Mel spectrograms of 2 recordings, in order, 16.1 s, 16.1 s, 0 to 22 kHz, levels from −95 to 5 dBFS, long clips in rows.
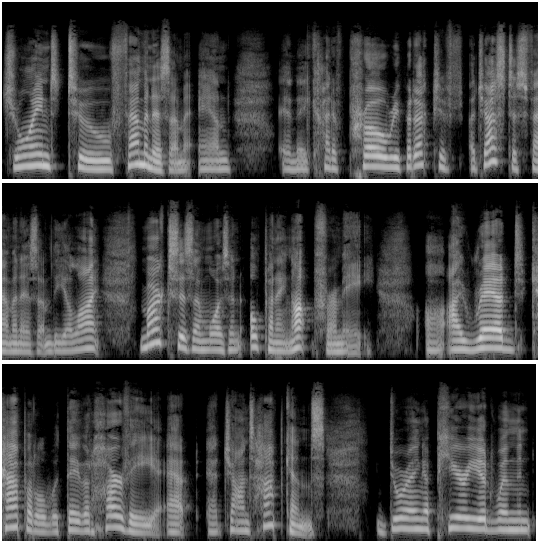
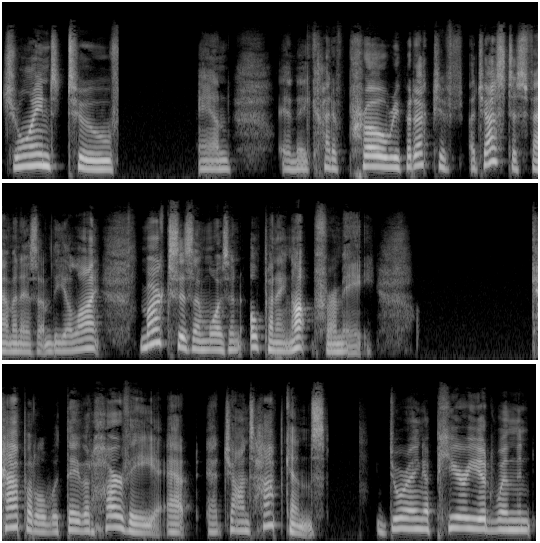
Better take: first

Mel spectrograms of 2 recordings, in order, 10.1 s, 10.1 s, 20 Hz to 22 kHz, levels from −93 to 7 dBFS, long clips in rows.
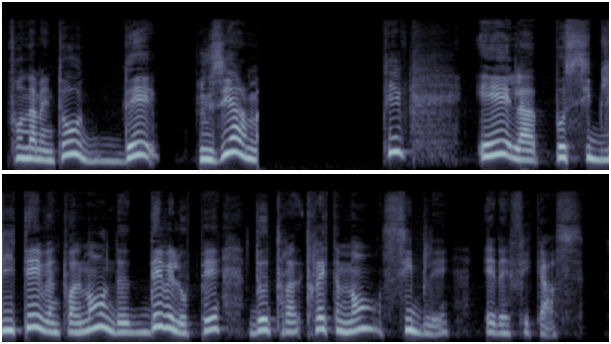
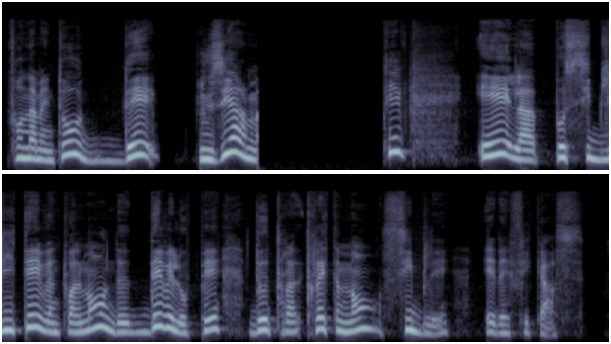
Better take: neither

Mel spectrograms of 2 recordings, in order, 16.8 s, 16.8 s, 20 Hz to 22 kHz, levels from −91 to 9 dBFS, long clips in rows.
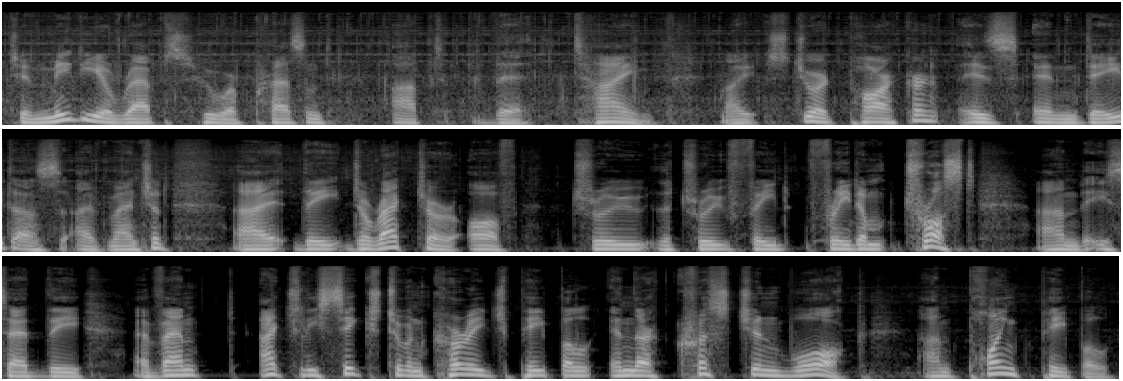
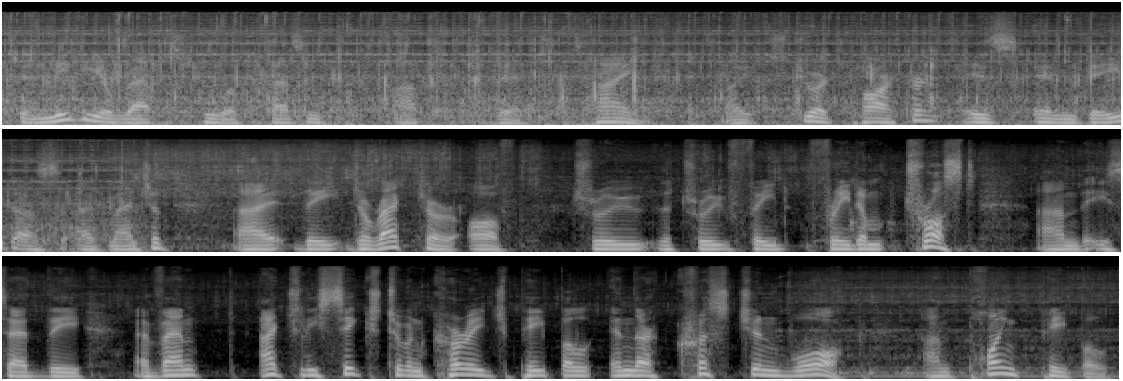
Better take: first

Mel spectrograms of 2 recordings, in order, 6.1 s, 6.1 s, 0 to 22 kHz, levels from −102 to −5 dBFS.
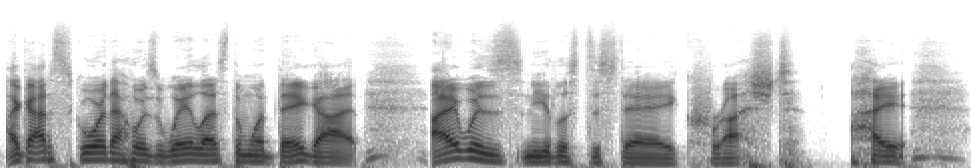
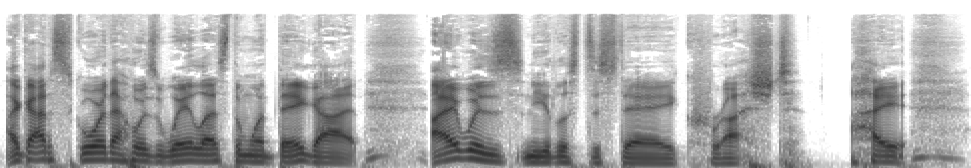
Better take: second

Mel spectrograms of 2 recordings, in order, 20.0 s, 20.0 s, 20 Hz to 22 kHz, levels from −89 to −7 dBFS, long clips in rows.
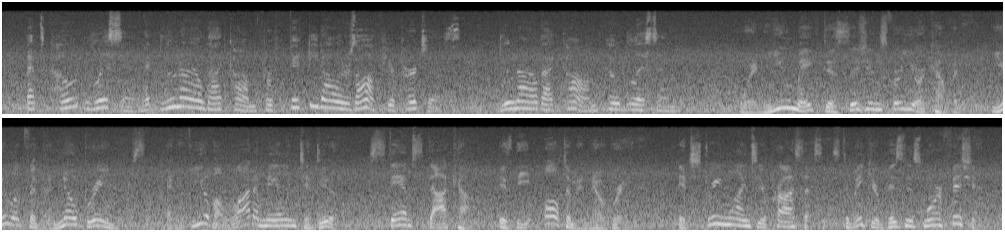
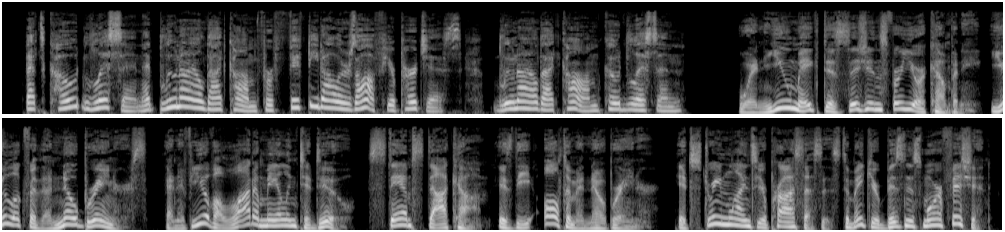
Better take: second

